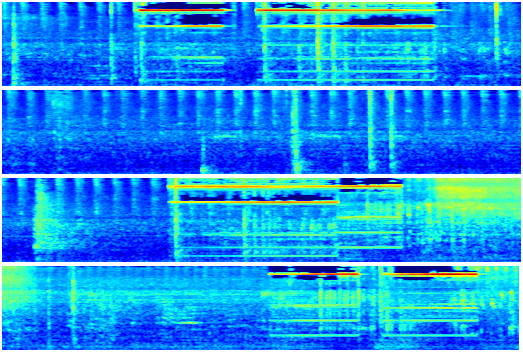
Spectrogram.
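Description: A spot welder buzzes loudly in short bursts.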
